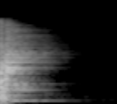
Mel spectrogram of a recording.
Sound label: Fracture Snare, Found Percussion Hits; UNUSUAL KITS and FX; ModeAudio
